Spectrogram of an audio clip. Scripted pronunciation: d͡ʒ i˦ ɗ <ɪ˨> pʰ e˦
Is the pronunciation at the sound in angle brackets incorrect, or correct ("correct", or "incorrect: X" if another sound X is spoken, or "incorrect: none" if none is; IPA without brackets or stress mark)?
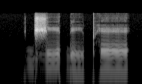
incorrect: i˨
